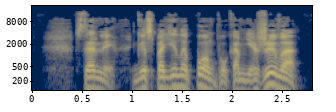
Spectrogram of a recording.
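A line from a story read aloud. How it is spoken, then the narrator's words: Muffled shout. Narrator (Russian): крикнул мокрец, но колпак на голове был слишком плотным и тесным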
